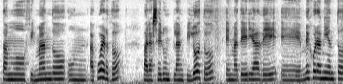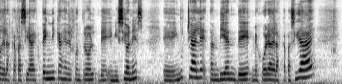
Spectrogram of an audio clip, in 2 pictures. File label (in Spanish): Cuña ministra; ministra Cubillos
